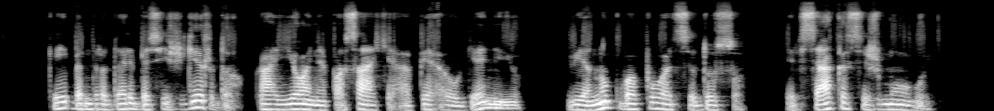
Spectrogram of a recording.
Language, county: Lithuanian, Klaipėda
